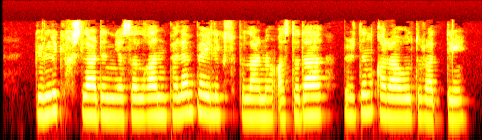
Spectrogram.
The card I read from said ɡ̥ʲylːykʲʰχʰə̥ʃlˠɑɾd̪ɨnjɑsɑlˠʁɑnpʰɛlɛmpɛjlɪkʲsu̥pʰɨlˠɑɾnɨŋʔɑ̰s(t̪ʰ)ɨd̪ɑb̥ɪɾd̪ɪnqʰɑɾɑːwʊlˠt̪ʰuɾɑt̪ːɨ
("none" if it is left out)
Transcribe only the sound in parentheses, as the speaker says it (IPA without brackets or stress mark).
t̪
